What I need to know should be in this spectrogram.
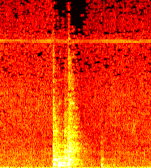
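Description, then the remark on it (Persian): A short burst of crackling sizzle as wild rue (espand) seeds are poured onto the hot coals of a samovar, quickly fading, followed by one faint pop over a low steady hum. “عروس گلم بی زحمتی خود اسفند بریز تو سماور.”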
